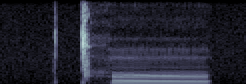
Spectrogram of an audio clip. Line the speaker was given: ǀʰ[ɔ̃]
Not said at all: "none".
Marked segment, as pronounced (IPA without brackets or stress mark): ɔ̃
